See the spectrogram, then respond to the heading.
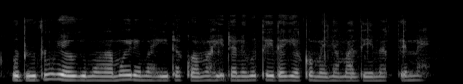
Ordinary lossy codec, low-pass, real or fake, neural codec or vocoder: none; 14.4 kHz; fake; vocoder, 44.1 kHz, 128 mel bands, Pupu-Vocoder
